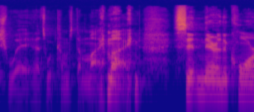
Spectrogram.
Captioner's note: chuckling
